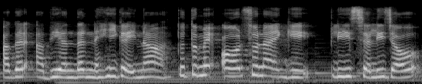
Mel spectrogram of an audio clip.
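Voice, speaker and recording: A woman's voice: very high voice, fairly even intonation, moderate pace, a bit bright, soft background music. A woman dubbing a caring, protective young man who soothes and pleads. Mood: soothing. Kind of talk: amateur fan dub.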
